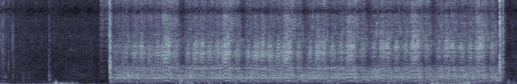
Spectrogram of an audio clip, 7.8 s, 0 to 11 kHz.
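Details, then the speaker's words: Fox-body Mustang 302 5.0 V8 revived after sitting 20 years, ground wires missing: catches on first crank and runs loud with a lumpy, irregular idle like a misfire; cause suspected, not confirmed. "why does it sound like it's like misfire it'll be a good 302"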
